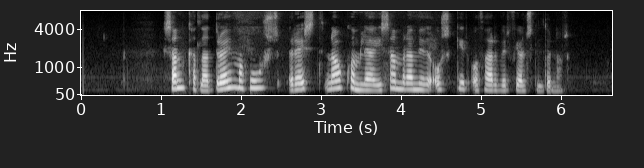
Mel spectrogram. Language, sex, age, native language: Icelandic, female, 40-49, Icelandic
